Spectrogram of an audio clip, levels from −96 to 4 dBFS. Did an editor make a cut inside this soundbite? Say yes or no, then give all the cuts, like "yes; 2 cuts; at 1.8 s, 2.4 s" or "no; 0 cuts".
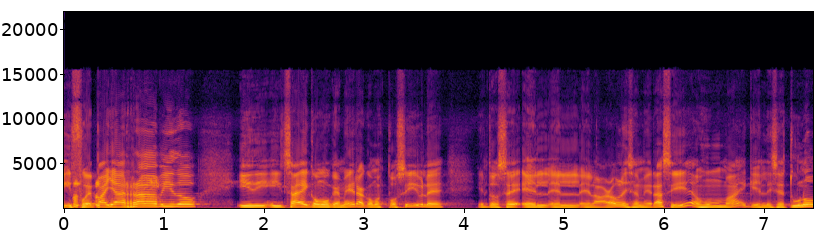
no; 0 cuts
